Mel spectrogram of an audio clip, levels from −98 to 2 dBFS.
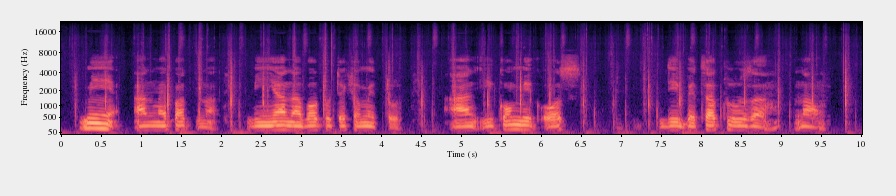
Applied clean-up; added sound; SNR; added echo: none; Run; 14 dB; none.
